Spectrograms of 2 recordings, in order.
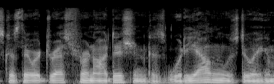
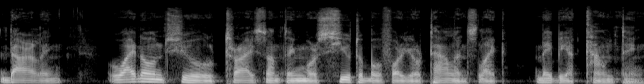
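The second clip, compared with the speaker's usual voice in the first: badly done, put-on Greek accent. Quoting a mean acting teacher's remark to a student, in a bad greek accent. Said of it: "this is my bad Greek accent".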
